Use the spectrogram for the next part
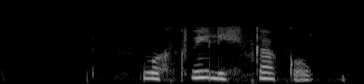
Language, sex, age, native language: Icelandic, female, 7, Czech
